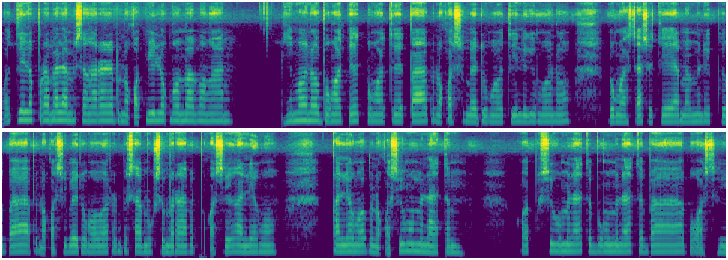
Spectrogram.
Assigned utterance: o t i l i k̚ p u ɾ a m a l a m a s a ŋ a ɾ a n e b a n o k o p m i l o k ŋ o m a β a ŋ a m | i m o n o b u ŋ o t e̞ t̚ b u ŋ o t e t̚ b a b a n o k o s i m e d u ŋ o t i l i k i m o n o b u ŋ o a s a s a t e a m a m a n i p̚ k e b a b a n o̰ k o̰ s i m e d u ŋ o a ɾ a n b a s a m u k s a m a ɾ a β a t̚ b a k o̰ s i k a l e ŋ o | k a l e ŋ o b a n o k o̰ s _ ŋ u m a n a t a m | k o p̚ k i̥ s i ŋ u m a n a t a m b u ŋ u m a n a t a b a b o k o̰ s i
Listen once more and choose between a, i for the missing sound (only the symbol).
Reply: i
